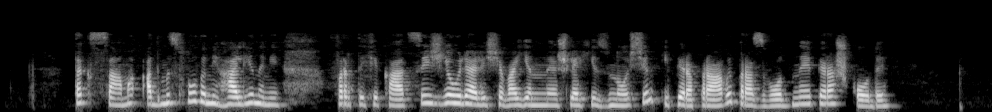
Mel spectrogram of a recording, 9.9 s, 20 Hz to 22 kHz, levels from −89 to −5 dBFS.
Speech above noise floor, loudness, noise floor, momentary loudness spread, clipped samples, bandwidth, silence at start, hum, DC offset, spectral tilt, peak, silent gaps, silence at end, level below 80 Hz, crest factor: 55 dB; -22 LUFS; -77 dBFS; 9 LU; under 0.1%; 8 kHz; 0.75 s; none; under 0.1%; -6 dB/octave; -2 dBFS; none; 1.05 s; -68 dBFS; 20 dB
